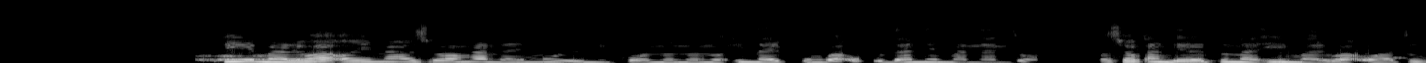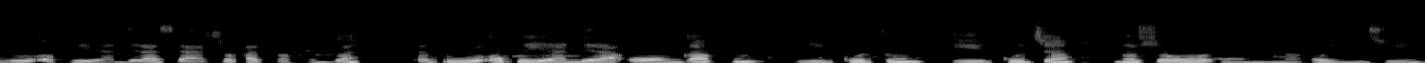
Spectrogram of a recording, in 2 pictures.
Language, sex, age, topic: Oshiwambo, female, 18-24, finance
